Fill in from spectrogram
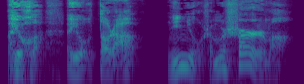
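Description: A man voicing a worried, kind-hearted old farmer who stammers and exclaims in a husky voice. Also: on the low side, wildly swooping pitch, brisk, a bit bright, voice pushed down, full character voice. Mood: fretful. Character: old male farmer, anxious and good-hearted.

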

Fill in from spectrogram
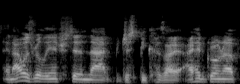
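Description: A Californian author in his forties, appearing as a guest, answers interview questions thoughtfully, often restarting sentences and using fillers. His mid-range voice is very fast, pushed and bright, on poor audio with no room sound.

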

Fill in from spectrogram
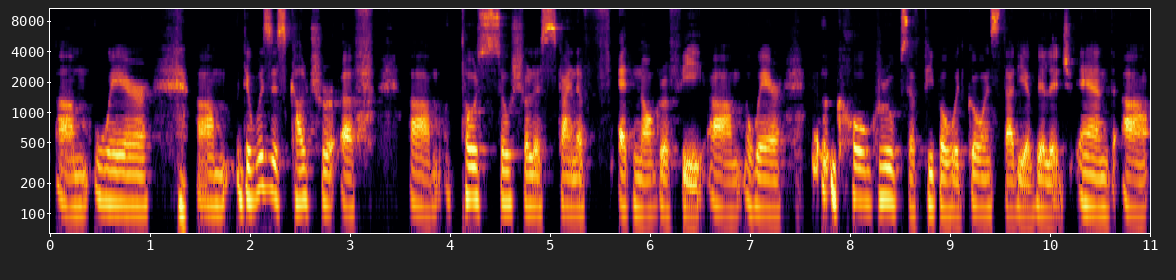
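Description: Gravelly, husky-voiced man from Romania. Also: medium pitch, steady tone, unhurried, darkish tone. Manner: hesitant, many fillers and restarts. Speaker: anthropology professor, guest author. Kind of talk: podcast interview.

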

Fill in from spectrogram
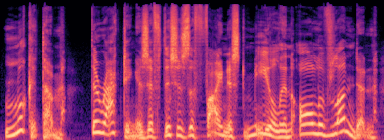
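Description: A woman's voice: a little high, very animated, normal speed, vocal fry, breathy edge, no echo, soft background music, exaggerated voice. A woman voicing an old miserly man who speaks in a hesitant, pleading way.

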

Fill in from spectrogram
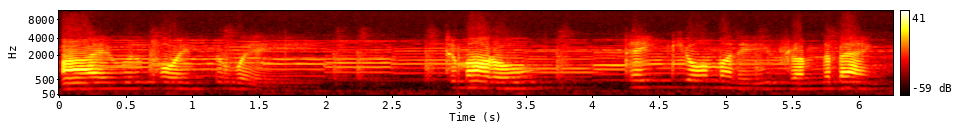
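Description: An actress playing a dead mother's spirit in a slow, doting ghost voice, in old radio drama style. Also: medium pitch, fairly even intonation, close to an everyday voice. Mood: tender, worried. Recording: dull lo-fi old radio recording, loud music.

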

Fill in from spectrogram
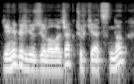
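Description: Male host for a political interview stream, lowish voice, slightly strained from being unwell, conversational delivery. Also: animated, fast talker, darkish tone, husky.

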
